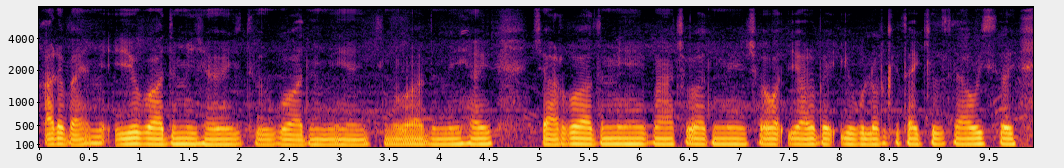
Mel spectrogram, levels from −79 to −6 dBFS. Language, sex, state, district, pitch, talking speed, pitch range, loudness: Bajjika, male, Bihar, Vaishali, 115 Hz, 180 wpm, 110-120 Hz, -14 LUFS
